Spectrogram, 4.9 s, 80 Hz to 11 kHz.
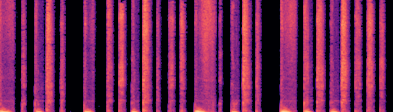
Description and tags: Beat box 98BPM 02 mono
A lofi beatbox percussion loop at 98 BPM.
89BMP, 98-BPM, beatboxing, drums, lofi, loop, mono, percussion, rhythm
